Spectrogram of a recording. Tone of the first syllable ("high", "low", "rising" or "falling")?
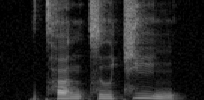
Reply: high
